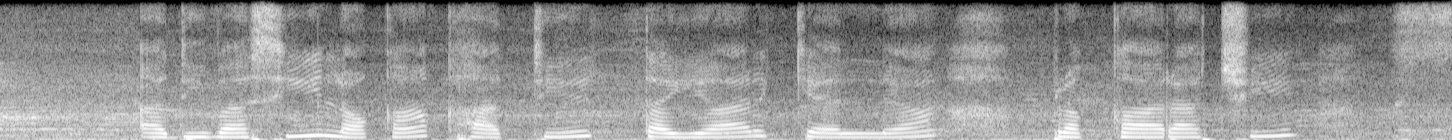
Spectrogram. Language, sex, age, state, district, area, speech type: Goan Konkani, female, 18-30, Goa, Salcete, rural, read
